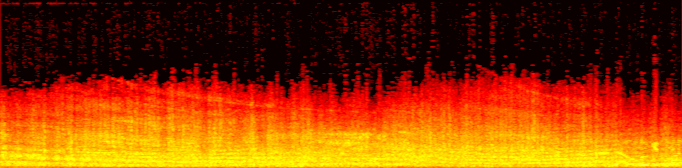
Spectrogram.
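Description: Jet display aircraft crossing in a roll at the Woodford Airshow, a loud continuous engine roar filling the air without letup, with a commentator talking over it.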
